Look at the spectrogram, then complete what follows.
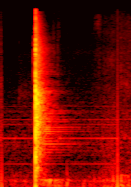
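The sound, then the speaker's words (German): One sharp, bright hand clap, made after a deep breath as part of a guided exercise, rings out and decays quickly, followed by a fainter tap and quiet background shuffling. “Du bringst jetzt diese Sonne hinein in die dunklen Situationen, tief einatmest und dann aufeinander klatscht die Hände.”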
